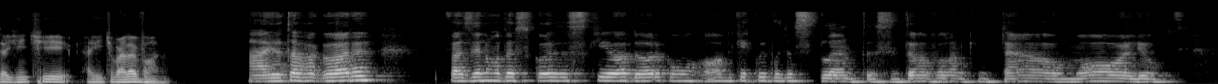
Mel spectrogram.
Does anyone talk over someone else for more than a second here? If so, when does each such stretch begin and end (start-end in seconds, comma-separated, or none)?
none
